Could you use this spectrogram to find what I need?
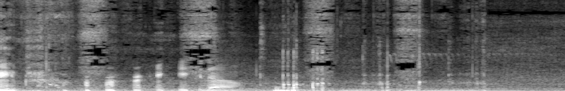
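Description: A bulldog pants heavily.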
